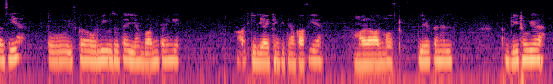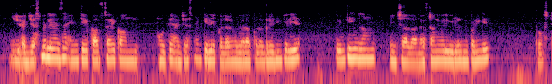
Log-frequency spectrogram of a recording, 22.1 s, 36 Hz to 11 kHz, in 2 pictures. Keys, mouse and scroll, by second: 0.0 alt+scroll up 1, 1.7 click, 3.5 alt+scroll up 1, 3.9 alt+scroll down 1, 5.7 alt+scroll up 1, 6.4-7.3 alt+scroll down 1, 12.0-14.9 drag.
